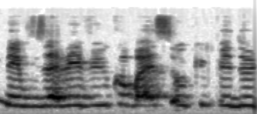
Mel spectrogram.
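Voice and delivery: high, fast, tearful complaint; imitating her own hormonal crying, high and fast; mock tearful wail. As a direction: whine it like a sobbing new mum. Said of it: "je me mets à chialer de ouf".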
